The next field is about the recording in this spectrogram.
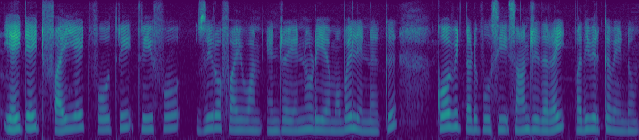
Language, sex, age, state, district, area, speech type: Tamil, female, 30-45, Tamil Nadu, Viluppuram, rural, read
